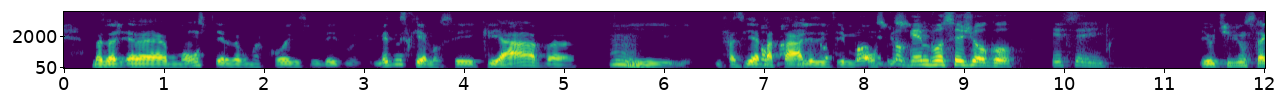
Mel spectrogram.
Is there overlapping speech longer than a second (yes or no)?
yes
